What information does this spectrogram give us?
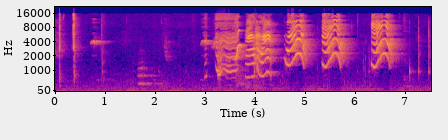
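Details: Talking pet parrot, kept at home and said to say "mummy": a few clicks and a short tone, then a run of five or six loud, squeaky, bending harmonic syllables in quick succession.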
